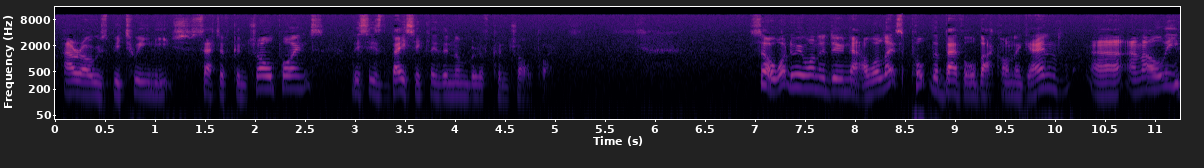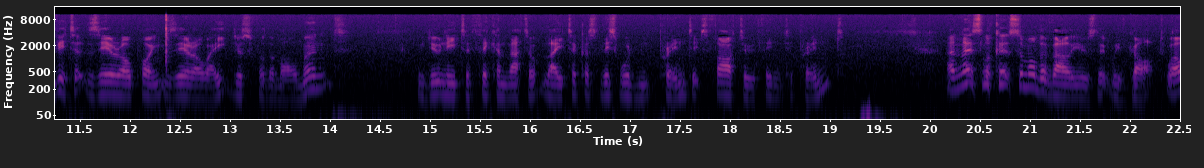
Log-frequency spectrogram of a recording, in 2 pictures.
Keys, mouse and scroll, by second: 15.7-16.1 middle drag.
